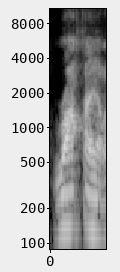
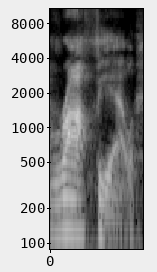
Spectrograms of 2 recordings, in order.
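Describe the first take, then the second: First: "Raphael" as rah-fy-EL, the French way. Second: "Raphael" as rah-fee-EL, the Spanish way. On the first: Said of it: "I hope I said it the French way". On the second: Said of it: "That's the Spanish way". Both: Shown as a demonstration.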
